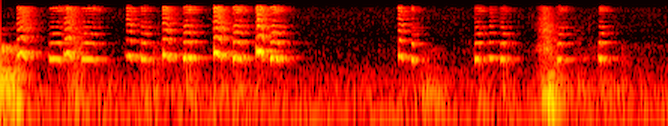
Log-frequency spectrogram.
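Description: Dogs playing with a squeaky toy: a quick run of about ten short, high squeaks in the first two seconds, then a few more near the end.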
